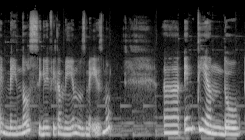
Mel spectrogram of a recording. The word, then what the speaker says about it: entiendo: Particularidade de pronúncia aí, este TI, né? Entiendo. Como já mencionamos em outros podcasts, a pronúncia é ti e não ti. Então falamos entiendo.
